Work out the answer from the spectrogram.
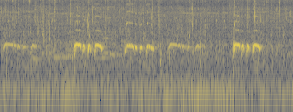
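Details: Local pet zebra dove calling persistently, intended to set other doves calling. Several brisk, gurgling coo phrases of three or four notes each follow one another at short intervals, with a steady low hum underneath.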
